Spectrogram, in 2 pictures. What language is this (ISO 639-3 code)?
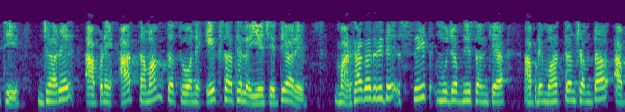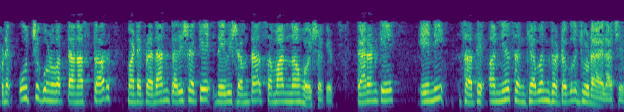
guj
